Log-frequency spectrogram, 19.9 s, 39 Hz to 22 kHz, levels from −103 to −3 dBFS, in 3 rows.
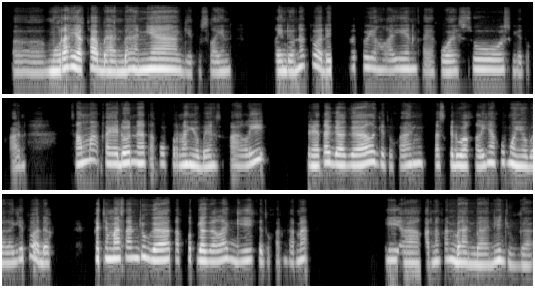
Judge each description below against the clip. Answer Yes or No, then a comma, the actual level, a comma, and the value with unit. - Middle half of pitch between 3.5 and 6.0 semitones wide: No, average, 3.1 semitones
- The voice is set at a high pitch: Yes, high, 215 Hz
